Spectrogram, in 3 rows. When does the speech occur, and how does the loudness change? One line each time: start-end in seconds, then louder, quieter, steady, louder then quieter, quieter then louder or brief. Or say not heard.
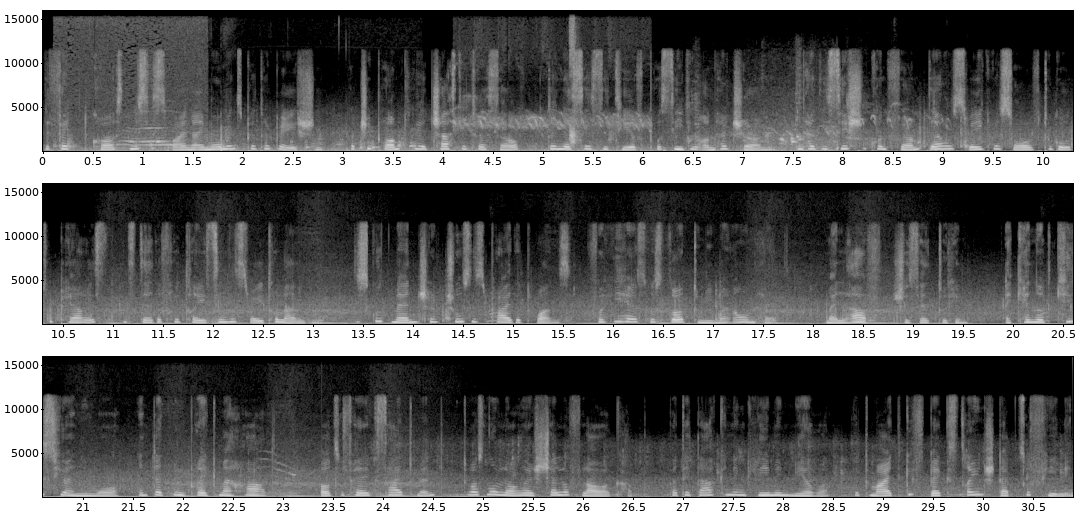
0.0-30.8 steady.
